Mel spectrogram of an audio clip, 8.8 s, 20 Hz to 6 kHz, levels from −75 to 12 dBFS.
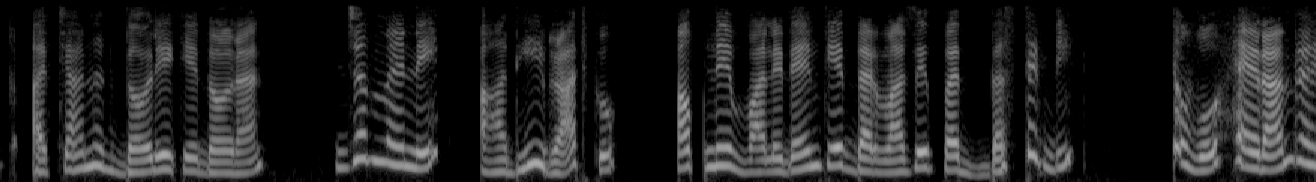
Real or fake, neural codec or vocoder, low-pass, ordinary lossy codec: fake; codec, 44.1 kHz, 1.7 kbps, Pupu-Codec; 5.4 kHz; MP3, 48 kbps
